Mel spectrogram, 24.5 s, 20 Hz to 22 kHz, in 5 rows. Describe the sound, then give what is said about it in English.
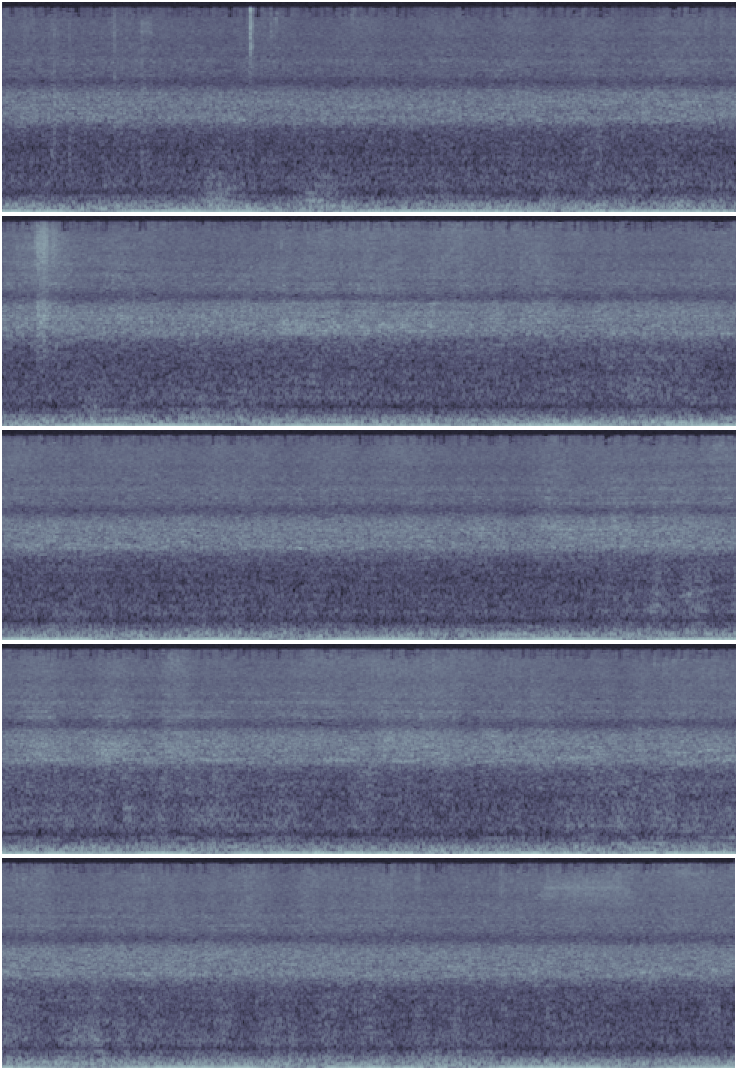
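A Ford F-150 pickup truck being washed by hand, heard as a loud, steady rumbling wash of water and scrubbing against the vehicle, continuous for the whole stretch with no talking. “I thought it was an automatic car wash, but I guess it's Dad manually washing the car.”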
